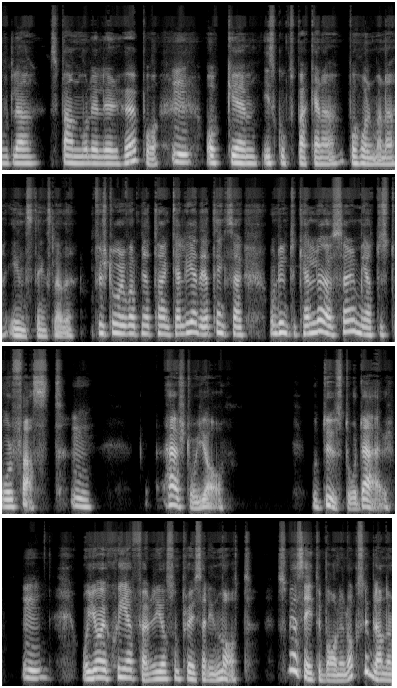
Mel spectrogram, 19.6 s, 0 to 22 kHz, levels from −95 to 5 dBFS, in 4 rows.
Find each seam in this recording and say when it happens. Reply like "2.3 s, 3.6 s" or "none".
3.3 s, 5.9 s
